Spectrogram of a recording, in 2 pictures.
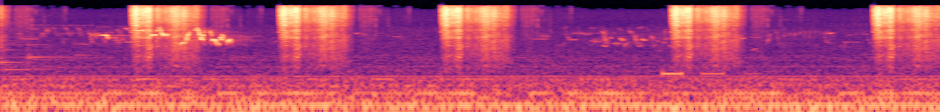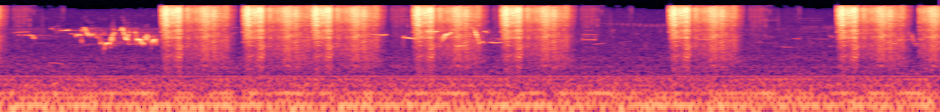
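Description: Small hand trowel scraping and scooping into damp sand, a short gritty scrape every second or two, quicker in the middle. Faint bird chirps now and then over a steady low hum.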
